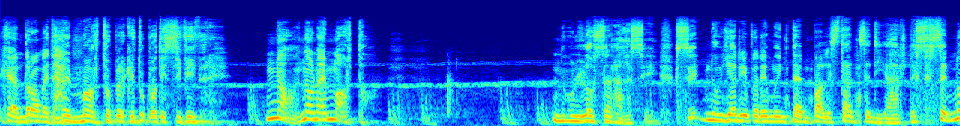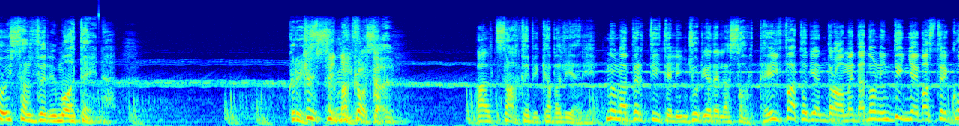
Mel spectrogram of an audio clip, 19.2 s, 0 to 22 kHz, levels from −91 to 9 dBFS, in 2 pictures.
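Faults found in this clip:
Likely electrical switching spike from a nearby switch, motor or discharge coupling into the line: sharp snap at 10.58 s, brief and fairly quiet, around -30 dBFS peak.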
